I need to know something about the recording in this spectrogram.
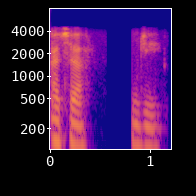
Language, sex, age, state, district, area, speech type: Urdu, male, 18-30, Uttar Pradesh, Rampur, urban, conversation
